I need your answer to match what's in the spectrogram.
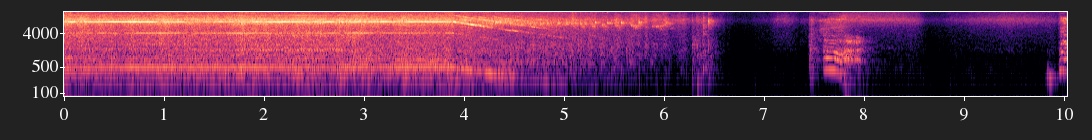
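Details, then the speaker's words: Vax Power upright vacuum with new belt: steady high motor whine, then around four seconds pitch sags and winds down as the belt rides across and off the brush roll; suspected cause of the original snapped belt. "It's ridden the belt up and across to the point where it's now catching, and that now seems to be riding there."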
